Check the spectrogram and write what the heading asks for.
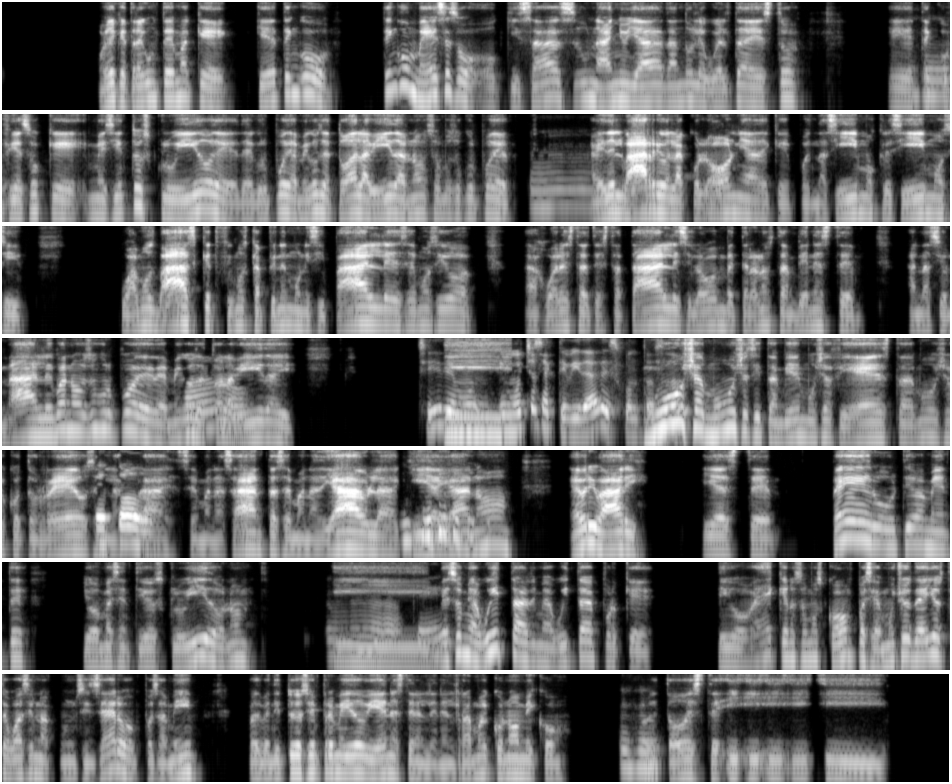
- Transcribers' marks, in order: chuckle
- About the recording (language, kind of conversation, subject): Spanish, advice, ¿Cómo puedo describir lo que siento cuando me excluyen en reuniones con mis amigos?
